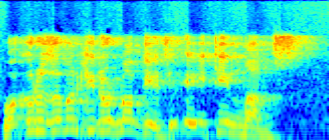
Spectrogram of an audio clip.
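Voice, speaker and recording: A man's voice: sits high, lively intonation, fast, sharp tone, echoey room, low-quality recording. A man giving political commentary as a guest on a talk show, emphatic and asking and answering his own questions over a remote call.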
